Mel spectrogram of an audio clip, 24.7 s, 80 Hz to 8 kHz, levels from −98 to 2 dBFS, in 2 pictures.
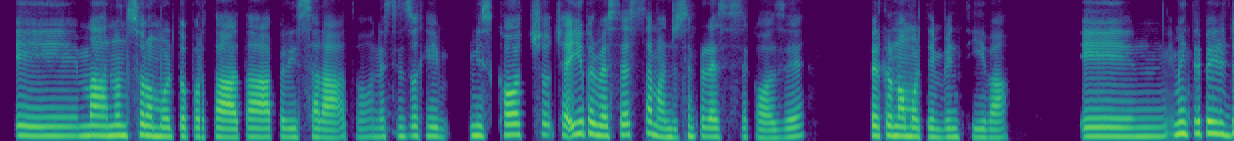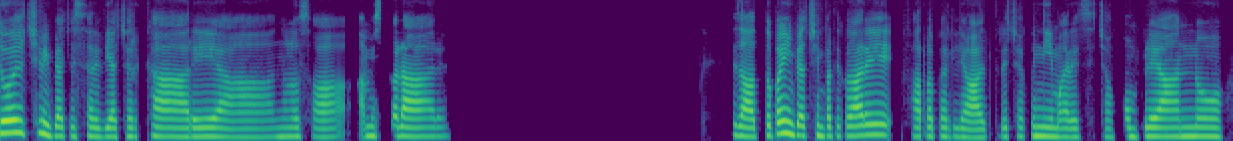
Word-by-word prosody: Ehm, 195 Hz, -1 st, -1 dB
ma, 200 Hz, 0 st, +3 dB
non 205 Hz, +1 st, +4 dB
sono 205 Hz, 0 st, +2 dB
molto 185 Hz, 0 st, +1 dB
portata 175 Hz, -1 st, +1 dB
per 175 Hz, 0 st, -6 dB
il 175 Hz, 0 st, -4 dB
salato, 170 Hz, 0 st, -3 dB
nel 180 Hz, 0 st, -8 dB
senso 190 Hz, +1 st, -6 dB
che 185 Hz, -2 st, -6 dB, 0.2 s
mi 205 Hz, 0 st, +1 dB
scoccio, 220 Hz, +2 st, 0 dB
cioè 210 Hz, -, 0 dB
io 235 Hz, +3 st, +4 dB
per 240 Hz, -2 st, +3 dB
me 200 Hz, -1 st, +4 dB
stessa 215 Hz, +5 st, -2 dB
mangio 175 Hz, -6 st, -1 dB
sempre 185 Hz, +1 st, -5 dB
le 180 Hz, -1 st, +1 dB
stesse 180 Hz, +1 st, -14 dB
cose, 170 Hz, +4 st, -4 dB, 0.6 s
perché 200 Hz, 0 st, +2 dB
non 195 Hz, -, +4 dB
ho 190 Hz, -, +5 dB
molta 185 Hz, -1 st, 0 dB
inventiva. 170 Hz, -1 st, -4 dB, 0.7 s
Ehm, 185 Hz, 0 st, -1 dB
mentre 240 Hz, +2 st, +3 dB
per 250 Hz, 0 st, +5 dB
il 235 Hz, -3 st, +3 dB
dolce, 255 Hz, +2 st, +6 dB
mi 230 Hz, -4 st, +5 dB
piace 190 Hz, -1 st, -1 dB
stare 185 Hz, 0 st, -3 dB
lì 180 Hz, +1 st, -1 dB
a 180 Hz, -, +1 dB
cercare, 180 Hz, 0 st, 0 dB
a 170 Hz, 0 st, -5 dB
non 180 Hz, +1 st, -6 dB
lo 185 Hz, 0 st, -2 dB
so, 180 Hz, 0 st, -15 dB
a 175 Hz, +2 st, -6 dB
mescolare. 185 Hz, -1 st, 0 dB, 2.8 s
Esatto, 190 Hz, -1 st, +2 dB
poi 240 Hz, +3 st, +6 dB
mi 245 Hz, -, +7 dB
piace 205 Hz, -2 st, 0 dB
in -, -, +1 dB
particolare 200 Hz, +3 st, +1 dB
farlo 185 Hz, 0 st, -3 dB
per 185 Hz, 0 st, -5 dB
gli 180 Hz, 0 st, -4 dB
altri, 165 Hz, +2 st, -1 dB
cioè 185 Hz, 0 st, -10 dB
quindi 190 Hz, 0 st, +1 dB
magari 175 Hz, -1 st, -1 dB
se 170 Hz, -, -25 dB
c'è 175 Hz, -, -14 dB
un 175 Hz, -, -10 dB
compleanno, 185 Hz, 0 st, +1 dB
185 Hz, 155 wpm, -24 LUFS, 175-200 Hz, 2.8 s, mi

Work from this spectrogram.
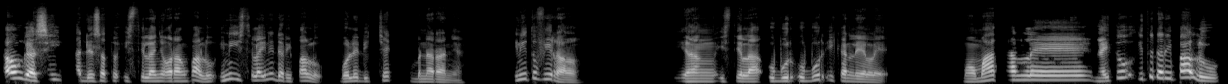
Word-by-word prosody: Tahu 285 Hz, 0 st, +9 dB
enggak 175 Hz, -, +9 dB
sih 230 Hz, +1 st, +1 dB
ada 170 Hz, -2 st, -7 dB
satu -, -, -2 dB
istilahnya 155 Hz, -2 st, -1 dB
orang 150 Hz, 0 st, +3 dB
Palu, 140 Hz, 0 st, 0 dB
ini 240 Hz, +4 st, -5 dB
istilah 195 Hz, -1 st, -2 dB
ini 230 Hz, -, -6 dB
dari 150 Hz, -, -5 dB
Palu, 170 Hz, -2 st, -2 dB, 0.2 s
boleh 150 Hz, +4 st, -3 dB
dicek 150 Hz, +5 st, -10 dB, 0.2 s
kebenarannya. 120 Hz, -8 st, -4 dB, 0.5 s
Ini 240 Hz, +5 st, -5 dB
tuh 285 Hz, -, -5 dB
viral. 115 Hz, -, -1 dB, 1.0 s
Yang 140 Hz, -1 st, -2 dB
istilah 135 Hz, -1 st, 0 dB
"ubur-ubur 160 Hz, +6 st, -3 dB
ikan 155 Hz, -4 st, -1 dB
lele, 145 Hz, -, -3 dB, 0.8 s
mau 135 Hz, -, 0 dB
makan 205 Hz, +7 st, +2 dB
le." 205 Hz, 0 st, +3 dB
Nah 155 Hz, -, -3 dB
itu 305 Hz, -, -4 dB
itu 255 Hz, -, -18 dB
dari 295 Hz, -4 st, +3 dB
Palu. 240 Hz, -, +5 dB
165 Hz, 155 wpm, -22 LUFS, 145-210 Hz, 1.0 s, Tahu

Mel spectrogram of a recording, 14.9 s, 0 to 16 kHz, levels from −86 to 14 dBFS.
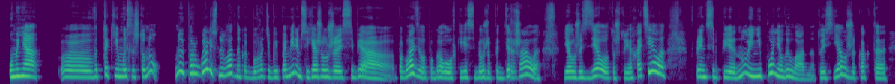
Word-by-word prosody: у 240 Hz, -, +5 dB
меня, 260 Hz, -2 st, +6 dB, 0.4 s
э, 235 Hz, -1 st, +1 dB
вот 245 Hz, 0 st, -6 dB
такие 280 Hz, -2 st, -1 dB
мысли, 250 Hz, -1 st, 0 dB
что 245 Hz, +1 st, -3 dB
ну 460 Hz, -, -3 dB, 0.3 s
ну 440 Hz, -, +4 dB
и -, -, -12 dB
поругались, 375 Hz, +6 st, +3 dB
ну 295 Hz, -, +2 dB
и -, -, -1 dB
ладно, 300 Hz, -7 st, +1 dB
как 225 Hz, -3 st, -10 dB
бы, 210 Hz, -, -4 dB
вроде 235 Hz, 0 st, -5 dB
бы 225 Hz, +1 st, -3 dB
и -, -, -4 dB
помиримся. 255 Hz, -, -1 dB
Я 250 Hz, +2 st, +3 dB
же 245 Hz, 0 st, 0 dB
уже 225 Hz, -2 st, +2 dB
себя 210 Hz, -5 st, -1 dB
погладила 245 Hz, -, +2 dB
по 205 Hz, 0 st, -11 dB
головке, 210 Hz, -1 st, -1 dB
я 220 Hz, -, -1 dB
себя 210 Hz, +1 st, -4 dB
уже 210 Hz, -3 st, -3 dB
поддержала. 225 Hz, +7 st, -1 dB, 0.4 s
Я 220 Hz, +1 st, +3 dB
уже 215 Hz, 0 st, 0 dB
сделала 230 Hz, +2 st, +2 dB
то, 200 Hz, -, -8 dB
что 200 Hz, +1 st, -9 dB
я 200 Hz, +1 st, -2 dB
хотела, 330 Hz, -, +3 dB, 0.4 s
в -, -, -37 dB
принципе. 235 Hz, -4 st, 0 dB
Ну 270 Hz, -, -2 dB
и 290 Hz, -, +4 dB
не 260 Hz, +1 st, +4 dB
понял, 270 Hz, -2 st, +2 dB
и -, -, +2 dB
ладно. 165 Hz, -9 st, -4 dB
То 205 Hz, -, -4 dB
есть 210 Hz, +1 st, -5 dB
я 270 Hz, +7 st, +2 dB
уже 225 Hz, -9 st, -4 dB
как-то 200 Hz, -2 st, -5 dB
235 Hz, 205 wpm, -23 LUFS, 210-265 Hz, 0.4 s, меня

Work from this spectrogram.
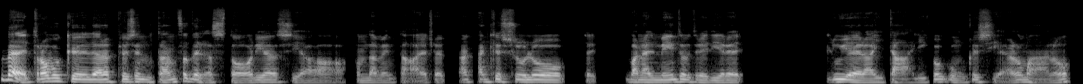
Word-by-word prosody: Beh 215 Hz, -1 st, +9 dB
trovo 145 Hz, +2 st, +5 dB
che 125 Hz, -5 st, +4 dB
la 115 Hz, 0 st, +6 dB
rappresentanza 115 Hz, -1 st, +1 dB
della -, -, 0 dB
storia 105 Hz, +4 st, -1 dB
sia 90 Hz, -6 st, -6 dB, 0.4 s
fondamentale 90 Hz, -1 st, -6 dB
cioè, -, -, -7 dB, 0.2 s
a 110 Hz, -, -2 dB
anche 115 Hz, +1 st, -2 dB
solo 110 Hz, -3 st, +2 dB, 0.2 s
cioè -, -, -10 dB, 0.3 s
banalmente 105 Hz, +1 st, 0 dB
potrei 100 Hz, -4 st, -2 dB
dire 100 Hz, -1 st, -1 dB, 0.9 s
lui 120 Hz, -1 st, +3 dB
era 95 Hz, -3 st, +4 dB
italico 95 Hz, +3 st, -4 dB
comunque 100 Hz, -1 st, -7 dB
sia, 110 Hz, +1 st, -7 dB
Romano 90 Hz, -6 st, -3 dB
105 Hz, 125 wpm, -22 LUFS, 95-115 Hz, 0.9 s, Beh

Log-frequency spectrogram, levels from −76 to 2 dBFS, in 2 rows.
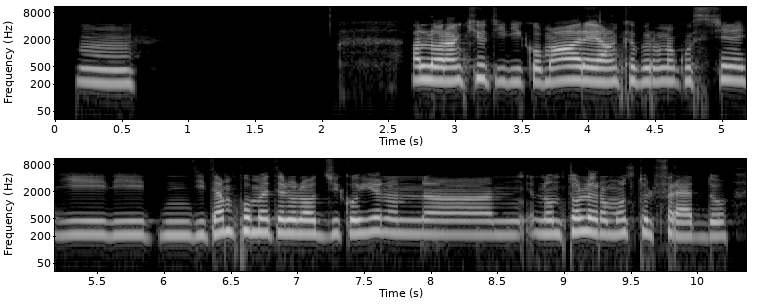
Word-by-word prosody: Mh. 215 Hz, -3 st, -4 dB, 2.1 s
Allora, 250 Hz, -1 st, +6 dB
anch'io 250 Hz, +2 st, +2 dB
ti 235 Hz, 0 st, -9 dB
dico 225 Hz, 0 st, -4 dB
mare, 240 Hz, +1 st, +5 dB
anche 230 Hz, +1 st, +1 dB
per 235 Hz, +1 st, -2 dB
una 235 Hz, 0 st, -1 dB
questione 245 Hz, +1 st, -3 dB
di 225 Hz, 0 st, -6 dB
di 220 Hz, 0 st, -6 dB
mhmm, 220 Hz, 0 st, -6 dB
di 215 Hz, +1 st, -6 dB
tempo 250 Hz, +3 st, +2 dB
meteorologico. 235 Hz, -2 st, +2 dB
Io 245 Hz, +2 st, +2 dB
non 245 Hz, -2 st, -2 dB
mhmm, 225 Hz, 0 st, -4 dB
non 230 Hz, -1 st, -2 dB
tollero 255 Hz, -2 st, +3 dB
molto 235 Hz, +1 st, -3 dB
il -, -, -6 dB
freddo, 205 Hz, -2 st, -3 dB
230 Hz, 140 wpm, -23 LUFS, 220-240 Hz, 2.1 s, Allora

